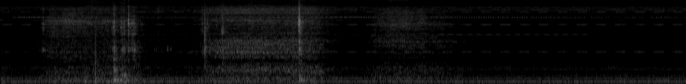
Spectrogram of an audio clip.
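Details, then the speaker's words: Mortal Kombat II arcade PCB soundboard after reprogramming a chip: quiet uneven static hiss bursts and sharp clicks over a low hum, with no game audio; owner needs the correct Jed file. "yep I can hear the chatter from the soundboard I can hear the chatter but yeah that's uh that's what's going on here now"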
